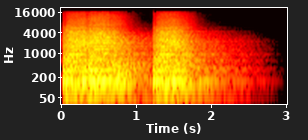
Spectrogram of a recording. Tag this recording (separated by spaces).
cinema cinematic drama film movie orchestral suspense tension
